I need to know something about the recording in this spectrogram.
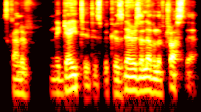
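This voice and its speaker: A man being interviewed as a guest, speaking in a relaxed, rambling way with many "you know"s and restarts. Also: sits low, fast, slightly rough. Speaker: guest, actor and game studio founder. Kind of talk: casual interview chat.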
